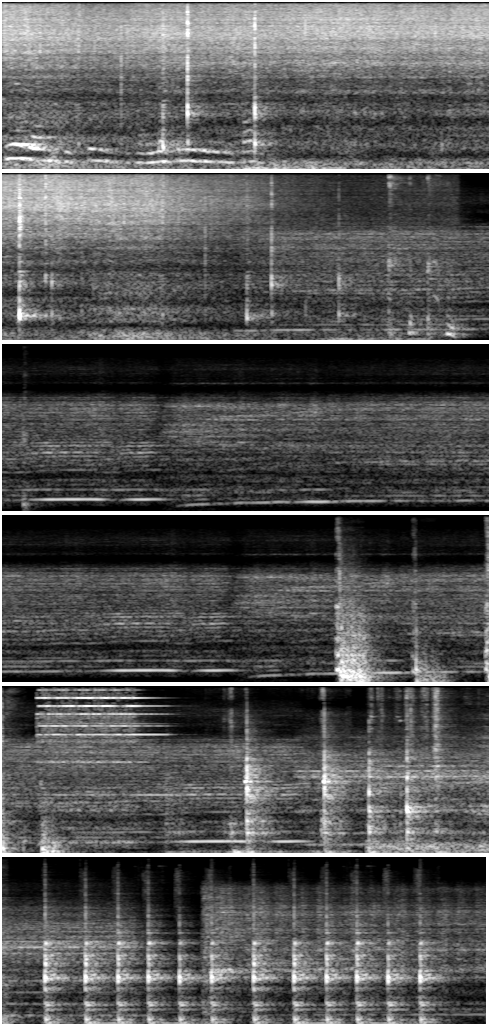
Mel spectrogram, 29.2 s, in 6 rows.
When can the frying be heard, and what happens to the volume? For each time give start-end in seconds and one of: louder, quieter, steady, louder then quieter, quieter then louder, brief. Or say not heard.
0.0-9.4 quieter.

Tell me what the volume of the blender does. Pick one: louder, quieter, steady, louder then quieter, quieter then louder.
steady.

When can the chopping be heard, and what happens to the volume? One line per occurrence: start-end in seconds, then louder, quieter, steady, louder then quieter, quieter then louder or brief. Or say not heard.
21.1-28.6 steady.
